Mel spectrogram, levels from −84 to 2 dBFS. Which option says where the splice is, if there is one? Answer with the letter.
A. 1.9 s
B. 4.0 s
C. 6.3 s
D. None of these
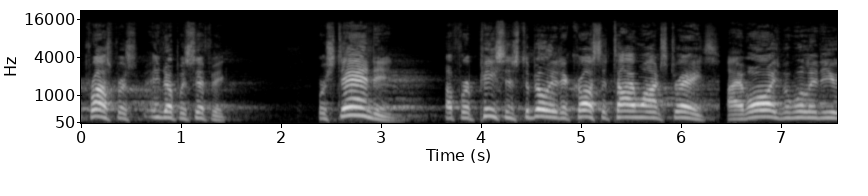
C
